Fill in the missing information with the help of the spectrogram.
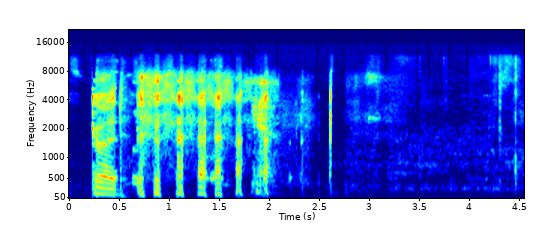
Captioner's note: laughs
